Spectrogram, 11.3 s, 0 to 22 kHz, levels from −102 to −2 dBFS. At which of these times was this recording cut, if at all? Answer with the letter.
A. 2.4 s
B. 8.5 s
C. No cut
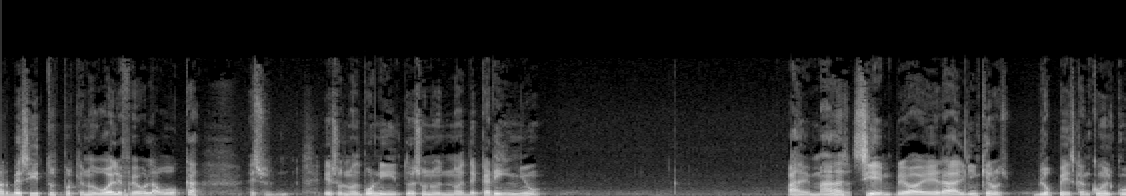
B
